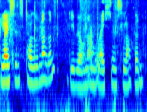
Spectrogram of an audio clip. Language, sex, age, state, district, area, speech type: Bodo, female, 18-30, Assam, Udalguri, urban, spontaneous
